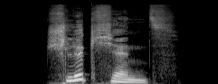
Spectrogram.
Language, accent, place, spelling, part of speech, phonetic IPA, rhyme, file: German, Germany, Berlin, Schlückchens, noun, [ˈʃlʏkçəns], -ʏkçəns, De-Schlückchens.ogg
- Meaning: genitive singular of Schlückchen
